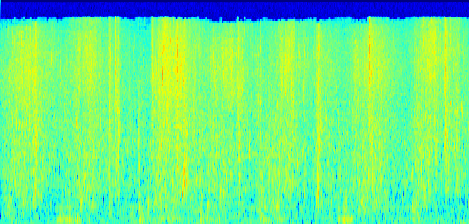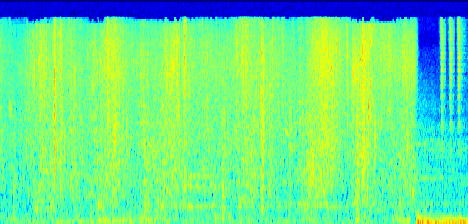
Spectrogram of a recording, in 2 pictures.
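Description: Oars splash and dip in the water as a boat is rowed.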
